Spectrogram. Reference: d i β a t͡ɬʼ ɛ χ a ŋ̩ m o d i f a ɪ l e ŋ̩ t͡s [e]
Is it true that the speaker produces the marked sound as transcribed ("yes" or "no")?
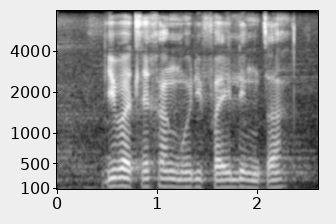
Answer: no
